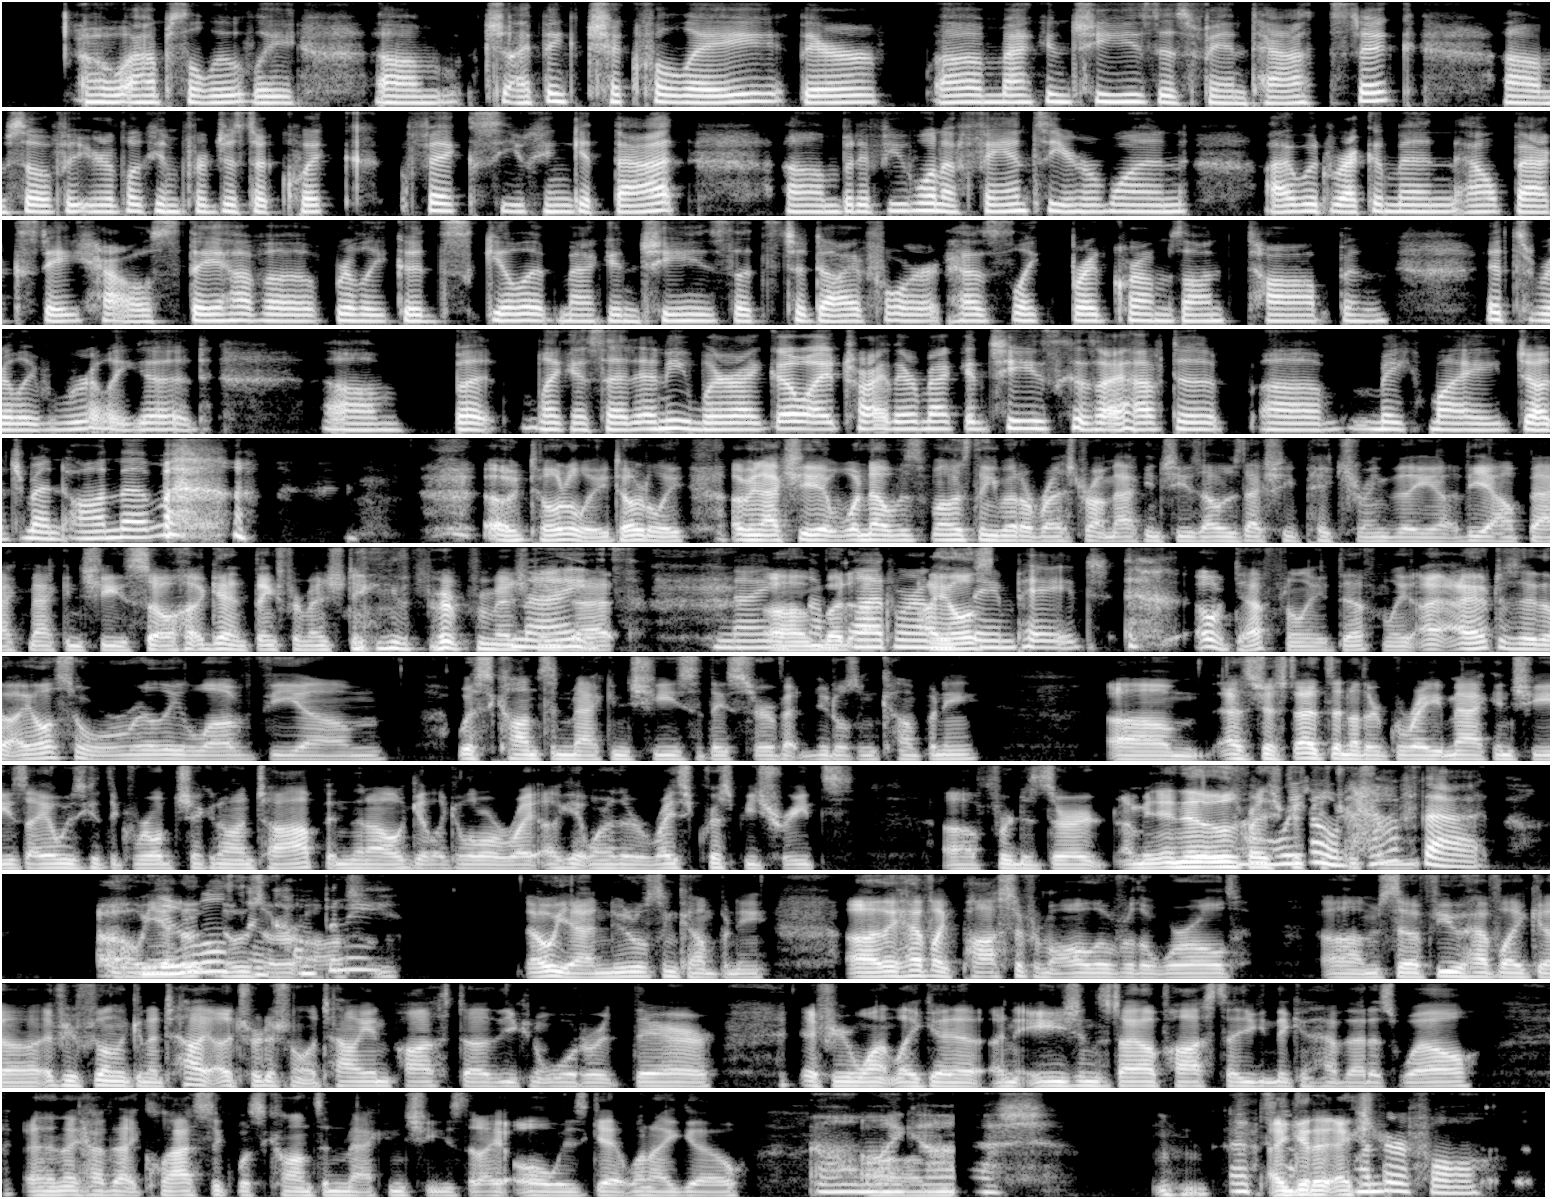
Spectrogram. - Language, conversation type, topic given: English, unstructured, What is your go-to comfort food, and what memory do you associate with it?
- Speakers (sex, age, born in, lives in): female, 45-49, United States, United States; male, 30-34, United States, United States
- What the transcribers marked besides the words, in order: chuckle; tapping; laughing while speaking: "again"; laughing while speaking: "mentioning"; chuckle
